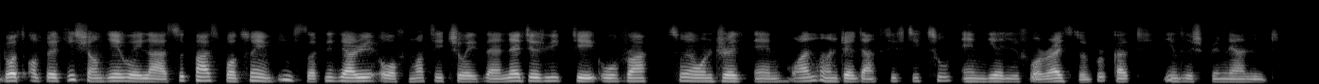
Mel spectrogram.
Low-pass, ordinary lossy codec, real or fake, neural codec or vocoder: 7.2 kHz; none; fake; codec, 16 kHz, 0.5 kbps, FunCodec, trained on Chinese and English, 25 frames a second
